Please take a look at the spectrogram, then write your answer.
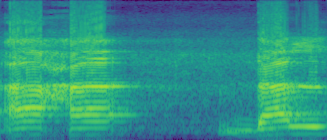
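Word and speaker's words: أحد: হামজা জবর আহা জবর হা আহা। দাল দুই পেশ দুন, আহাদুন।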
